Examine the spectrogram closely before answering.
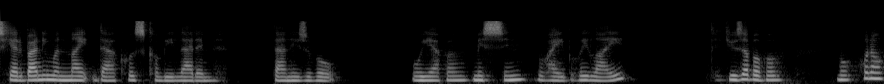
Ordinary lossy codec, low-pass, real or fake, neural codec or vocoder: none; none; fake; codec, 16 kHz, 0.2 kbps, FocalCodec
